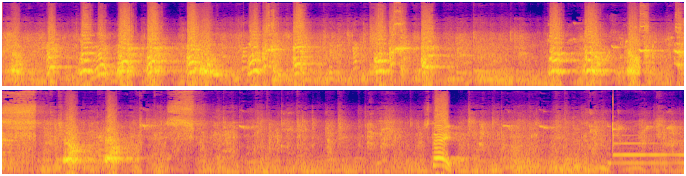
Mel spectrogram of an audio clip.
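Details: Belgian Malinois showing drive: a rapid, uneven run of sharp, loud barks about twice a second for some ten seconds, mixed with yips and a person calling commands, then quieter with a short whine near the end.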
